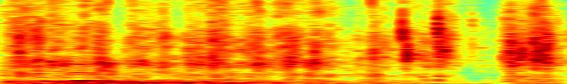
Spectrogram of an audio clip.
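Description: Light crinkling of dried seaweed being handled in the hands.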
